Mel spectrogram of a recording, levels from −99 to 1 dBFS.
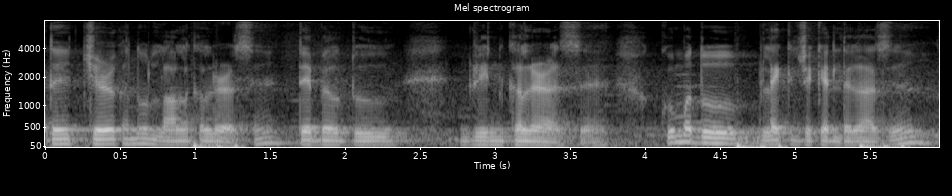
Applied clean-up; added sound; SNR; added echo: none; Run; 6 dB; none.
